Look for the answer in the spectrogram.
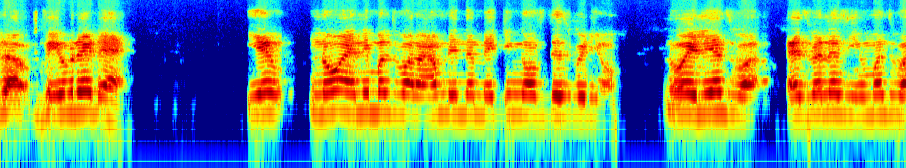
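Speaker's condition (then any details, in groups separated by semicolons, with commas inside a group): Motor neurone disease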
